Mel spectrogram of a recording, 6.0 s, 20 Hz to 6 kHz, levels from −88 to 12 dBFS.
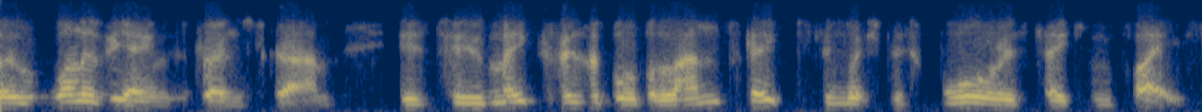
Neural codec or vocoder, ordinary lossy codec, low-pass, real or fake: codec, 24 kHz, 6 kbps, HILCodec; Opus, 24 kbps; 5.4 kHz; fake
